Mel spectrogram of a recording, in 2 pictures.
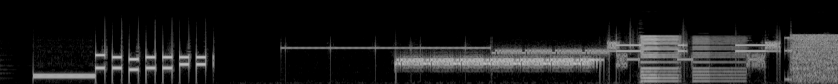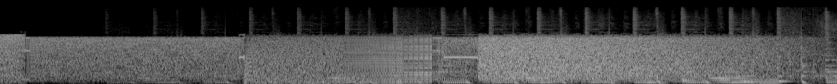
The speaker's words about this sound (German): dieses Geräusch, kennst du das noch? Oh, oh ja, das kenne ich noch. Das ist ein Modem. Damit hat man früher die Verbindung zum Internet hergestellt. Ja, das hat auch ein bisschen gedauert.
